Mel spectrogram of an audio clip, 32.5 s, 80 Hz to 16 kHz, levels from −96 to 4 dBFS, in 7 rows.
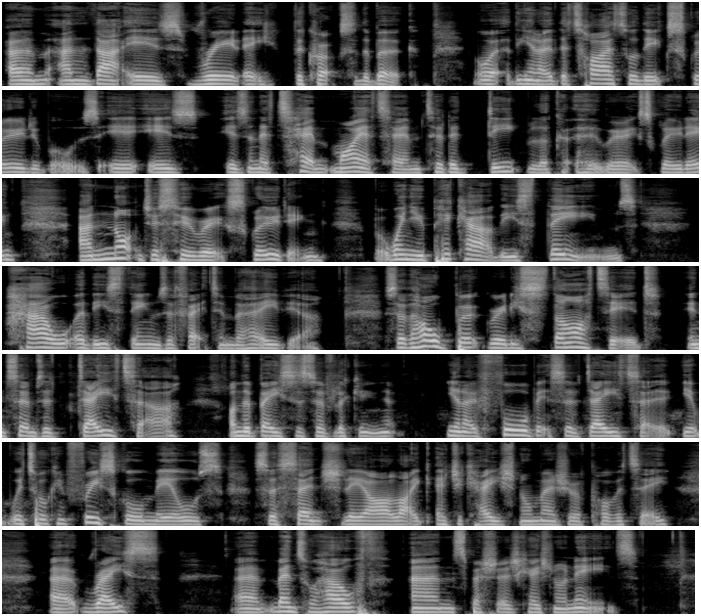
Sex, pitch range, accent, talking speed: female, 160-185 Hz, British, 170 wpm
